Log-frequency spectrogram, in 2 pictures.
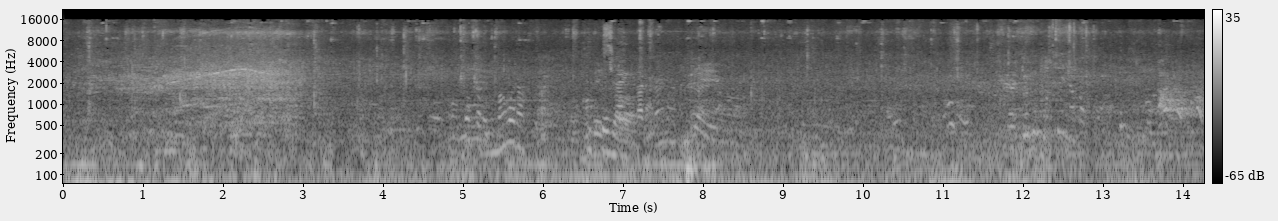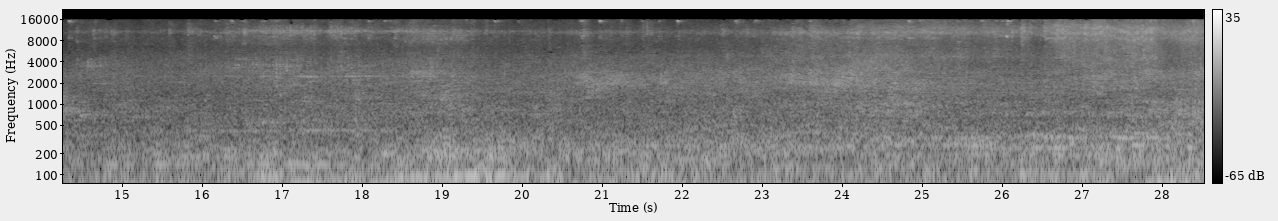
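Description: Traffic rumbles steadily along a busy city street outdoors.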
